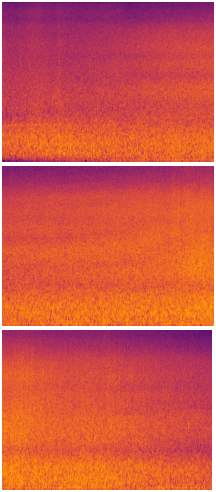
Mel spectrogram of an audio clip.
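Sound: ocean waves surf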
